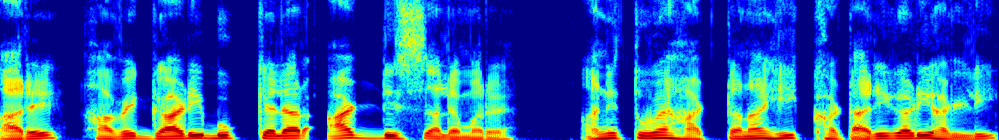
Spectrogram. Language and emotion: Goan Konkani, neutral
